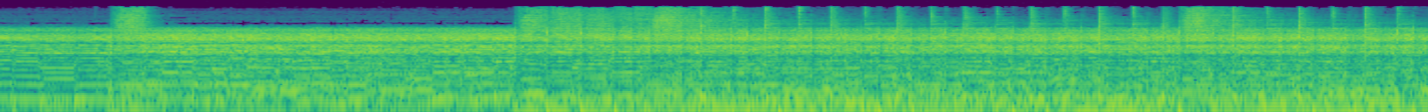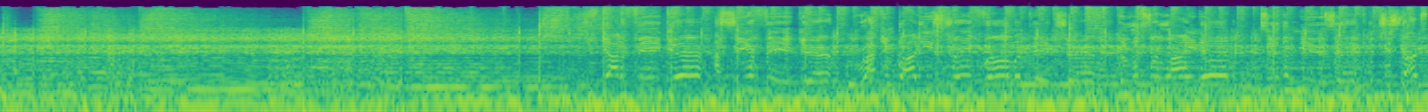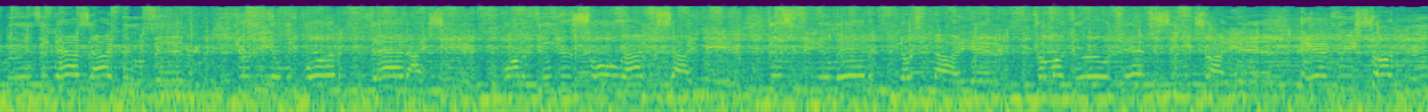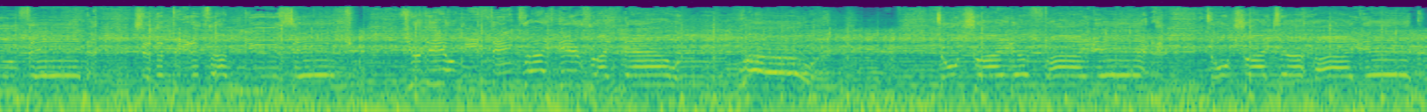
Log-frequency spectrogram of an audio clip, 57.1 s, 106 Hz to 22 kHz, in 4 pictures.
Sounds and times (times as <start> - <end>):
Blues: 0.0 - 57.1.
